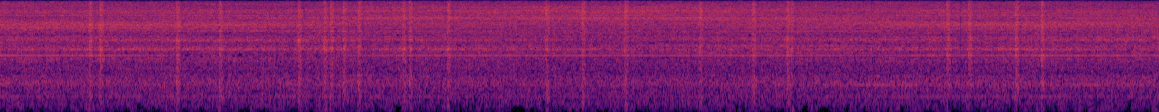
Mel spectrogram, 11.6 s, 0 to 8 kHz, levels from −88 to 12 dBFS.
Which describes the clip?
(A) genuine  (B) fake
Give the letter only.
A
